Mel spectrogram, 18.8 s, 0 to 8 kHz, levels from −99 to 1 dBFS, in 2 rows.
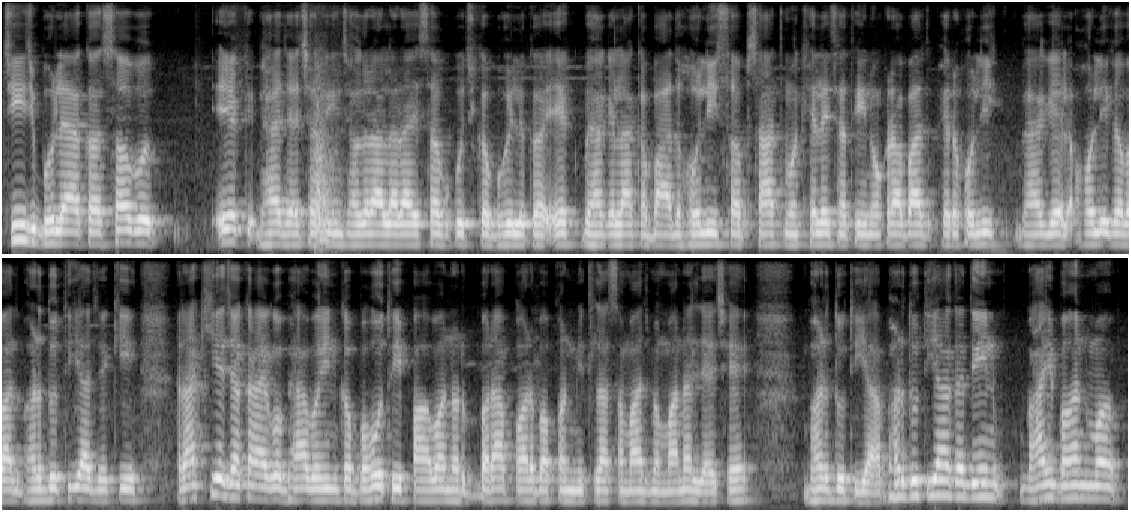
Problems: none marked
